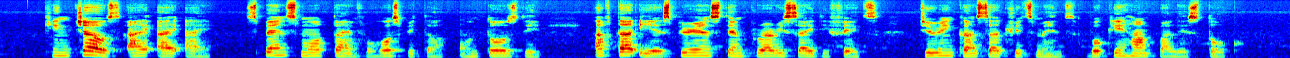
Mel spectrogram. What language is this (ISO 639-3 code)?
pcm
